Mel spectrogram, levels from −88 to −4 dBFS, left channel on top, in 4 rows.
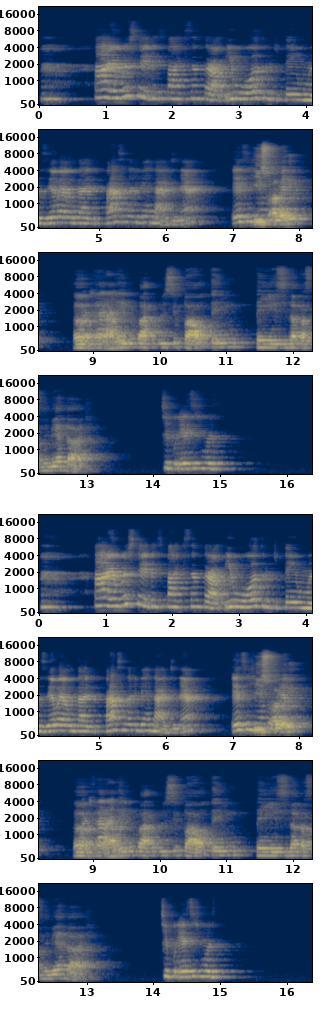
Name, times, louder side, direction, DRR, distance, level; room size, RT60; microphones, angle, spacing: voice 1, 0.0-6.4 7.0-7.8 8.8-9.4 14.1-14.9, right 3 dB, 50° right, 3 dB, 0.3 m, -29 dB
voice 2, 7.3-7.9 8.7-13.0, left 2 dB, 20° left, -4 dB, 0.4 m, -28 dB
2.5 x 2.3 x 2.5 m, 0.84 s
head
